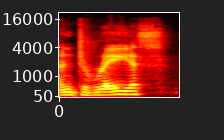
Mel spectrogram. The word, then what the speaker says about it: Andreas: Actually start saying his name correctly. Andreas. The accent on the E.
